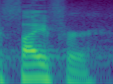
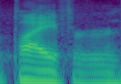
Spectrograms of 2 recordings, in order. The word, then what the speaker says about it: Pfeiffer: Pay the Pied Piper Pfeiffer. Say it like that. paid the Pied Piper Piper. Nope. Pfeiffer. Pfeiffer.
